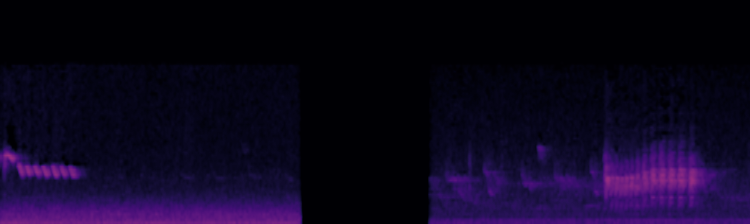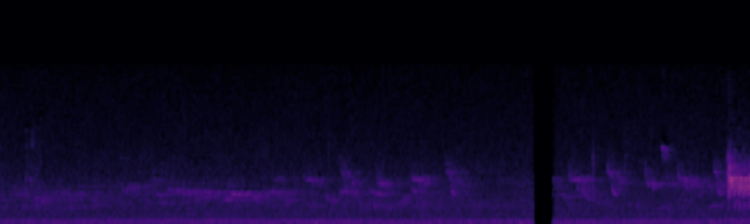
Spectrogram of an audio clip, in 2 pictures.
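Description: Eurasian blue tit giving thin, very high notes followed by a brief, fast trill, in short bursts separated by steady background hiss.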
